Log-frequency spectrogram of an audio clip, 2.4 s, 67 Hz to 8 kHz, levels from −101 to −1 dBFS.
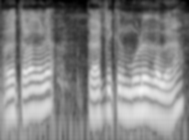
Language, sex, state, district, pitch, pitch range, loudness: Kannada, male, Karnataka, Koppal, 180 Hz, 170-190 Hz, -14 LUFS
